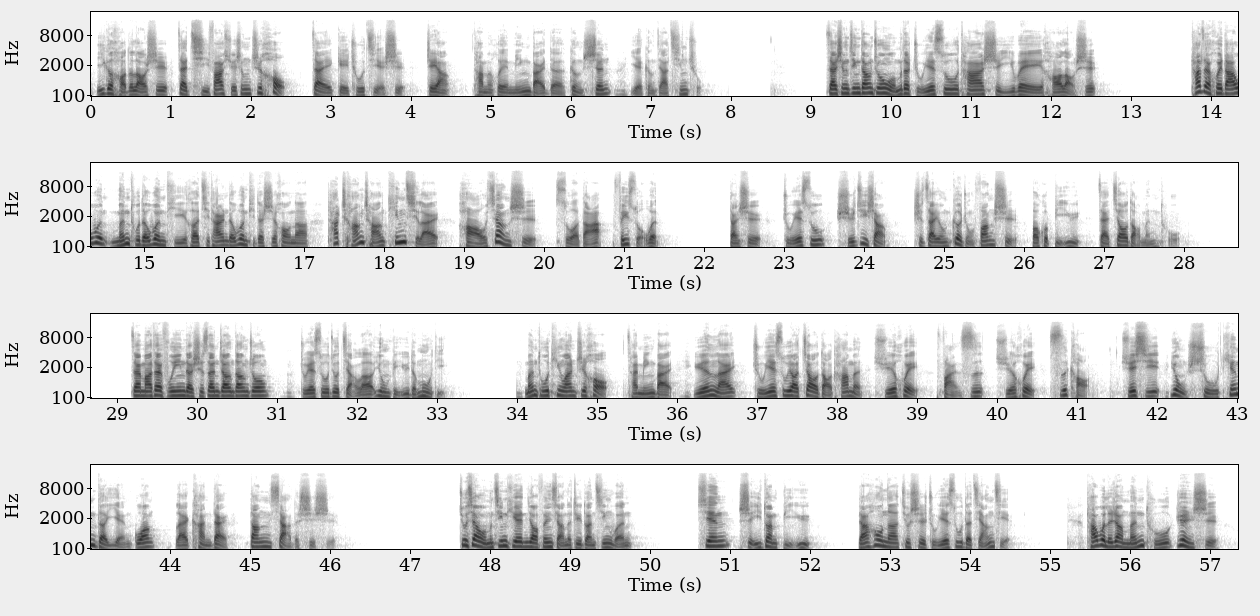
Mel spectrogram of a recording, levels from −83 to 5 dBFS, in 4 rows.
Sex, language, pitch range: male, English, 130-175 Hz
